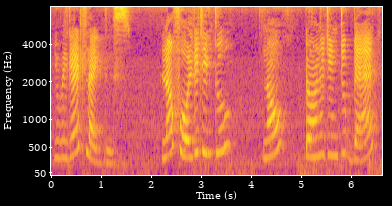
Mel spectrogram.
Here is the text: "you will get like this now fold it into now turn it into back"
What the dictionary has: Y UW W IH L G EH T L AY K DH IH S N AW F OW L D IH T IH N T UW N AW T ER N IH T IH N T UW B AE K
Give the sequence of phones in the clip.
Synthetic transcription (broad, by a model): Y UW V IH L G EH T L AY K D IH S N AW F OW L D IH T IH N T UW N AW T ER N IH T IH N T UW B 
